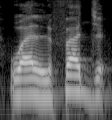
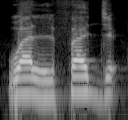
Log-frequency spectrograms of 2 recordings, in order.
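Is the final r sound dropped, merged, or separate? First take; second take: dropped; dropped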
